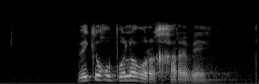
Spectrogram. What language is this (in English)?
Northern Sotho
